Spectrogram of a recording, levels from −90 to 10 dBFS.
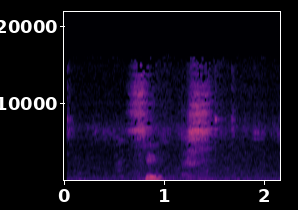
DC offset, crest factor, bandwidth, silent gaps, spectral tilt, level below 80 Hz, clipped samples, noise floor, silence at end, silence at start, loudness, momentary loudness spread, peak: under 0.1%; 20 dB; 16.5 kHz; none; -1 dB/octave; -82 dBFS; under 0.1%; -67 dBFS; 0 s; 0.05 s; -43 LUFS; 23 LU; -28 dBFS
